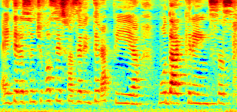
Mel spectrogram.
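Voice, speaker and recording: Amid noticeable background noise and audible room echo, a woman speaks at a high pitch. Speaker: spiritual teacher and tarot channel host. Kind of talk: spiritual talk to camera. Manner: casual, conversational.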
